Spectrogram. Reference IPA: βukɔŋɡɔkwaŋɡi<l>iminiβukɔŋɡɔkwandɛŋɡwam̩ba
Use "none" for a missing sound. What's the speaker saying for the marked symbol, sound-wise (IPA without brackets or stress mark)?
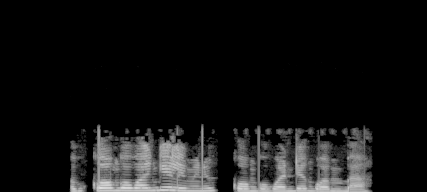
l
